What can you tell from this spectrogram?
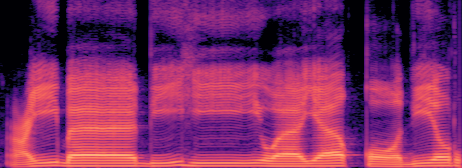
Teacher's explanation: qof sukun apapun keadaannya ketika qof sukun dia harus tebal ya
